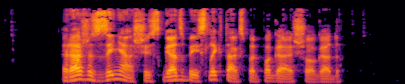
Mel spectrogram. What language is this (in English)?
Latvian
